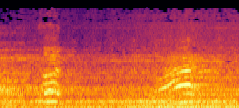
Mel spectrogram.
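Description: A steady low rumble in the open air, with faint, brief voices about half a second in and again near the end.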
